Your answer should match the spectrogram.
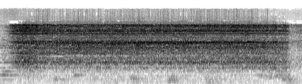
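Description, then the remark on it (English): A baby turkey vulture gives one long, steady, breathy hiss lasting about five seconds, harsh and airy like escaping steam, then cuts off abruptly. No voices are heard. “Our bird is the turkey vulture, a medium-sized vulture, mostly black with a red, featherless head and upper neck.”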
